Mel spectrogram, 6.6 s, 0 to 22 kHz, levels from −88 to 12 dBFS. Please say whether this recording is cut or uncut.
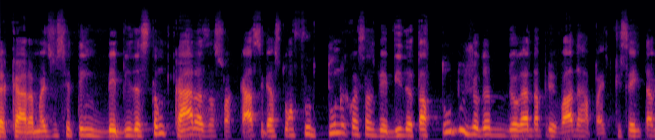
uncut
